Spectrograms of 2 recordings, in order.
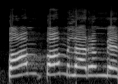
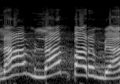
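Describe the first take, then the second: First: The first word begins with a p sound. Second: The first word begins with an l sound. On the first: The speaker calls it wrong. "नाही रे" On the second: The speaker calls it right. "असं आहे"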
